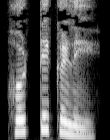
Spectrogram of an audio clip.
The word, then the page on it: ಹೊಡೆಗುಳು: kannada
